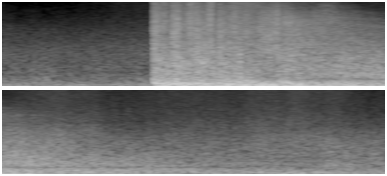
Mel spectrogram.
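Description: Big naval guns fire with a deep, booming blast that rumbles away.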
